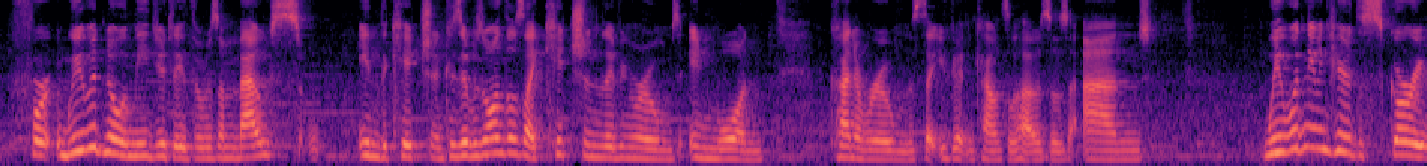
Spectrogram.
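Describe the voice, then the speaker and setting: An Irish woman with a sniffly cold, chatting casually with viewers while cooking on a live stream. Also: on the high side. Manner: chatty and animated, thanks viewers warmly.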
